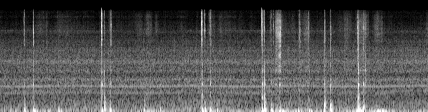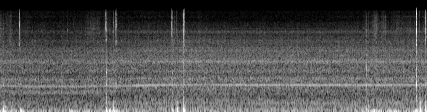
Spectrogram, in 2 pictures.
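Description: A young man talks quietly and casually, close to a microphone.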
